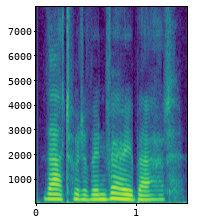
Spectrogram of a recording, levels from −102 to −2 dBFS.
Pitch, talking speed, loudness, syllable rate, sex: 190 Hz, 240 wpm, -15 LUFS, 5.8 syllables/s, female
